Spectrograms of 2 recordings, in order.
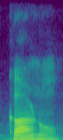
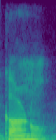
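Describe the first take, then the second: Both takes have the same delivery.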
